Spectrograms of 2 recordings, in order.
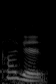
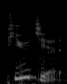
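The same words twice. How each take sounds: First: The middle consonant is a hard g sound. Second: The middle consonant is a soft j sound. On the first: "It looks like Puget" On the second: "they should have named it P U J E T. That's Puget"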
